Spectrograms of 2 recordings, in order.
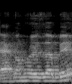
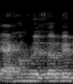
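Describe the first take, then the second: No difference in how they are said.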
